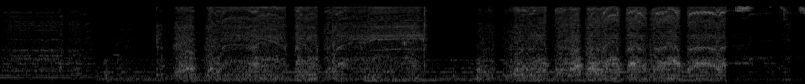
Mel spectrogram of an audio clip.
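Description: A drill press boring a large hole into a wooden block, the bit cutting through the wood in rough, uneven strokes over the motor's steady hum. For about the first second, a cordless drill runs as it bores through an aluminium channel.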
